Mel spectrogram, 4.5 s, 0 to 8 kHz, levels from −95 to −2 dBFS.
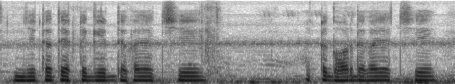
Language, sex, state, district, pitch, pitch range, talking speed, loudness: Bengali, male, West Bengal, Cooch Behar, 135 Hz, 90-140 Hz, 120 wpm, -15 LUFS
